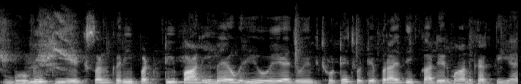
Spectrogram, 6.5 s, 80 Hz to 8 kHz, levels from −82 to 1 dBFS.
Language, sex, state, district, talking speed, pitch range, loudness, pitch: Hindi, male, Jharkhand, Deoghar, 175 wpm, 135-150 Hz, -21 LUFS, 140 Hz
